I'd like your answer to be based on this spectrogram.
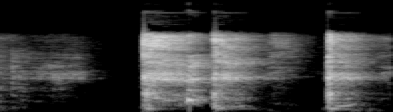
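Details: Adult who is sick with coughing and sniffling: three loud, harsh coughs in quick succession, fitting an acute illness.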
